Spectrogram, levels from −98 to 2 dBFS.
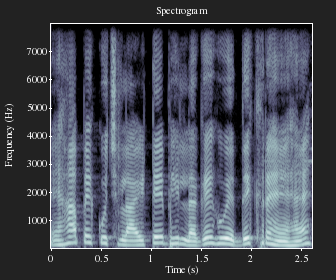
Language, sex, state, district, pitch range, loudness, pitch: Hindi, male, Uttar Pradesh, Lucknow, 150-210 Hz, -15 LUFS, 190 Hz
